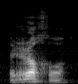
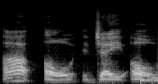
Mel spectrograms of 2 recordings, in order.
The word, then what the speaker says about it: rojo: The word for red in Spanish is rojo. Rojo. This is spelled R O J O. And J's in Spanish are pronounced like this.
